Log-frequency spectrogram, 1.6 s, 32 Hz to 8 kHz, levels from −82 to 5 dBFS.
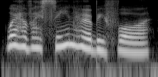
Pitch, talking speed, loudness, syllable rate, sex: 250 Hz, 225 wpm, -16 LUFS, 6.3 syllables/s, female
